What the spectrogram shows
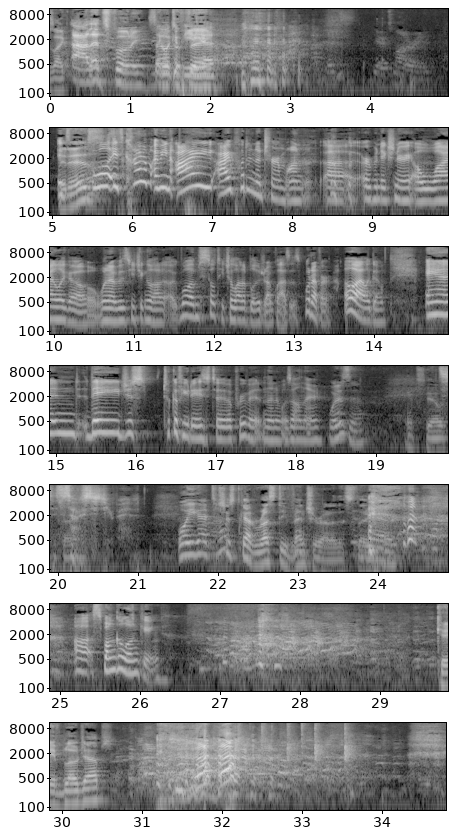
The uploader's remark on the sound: Live at Bridgetown Comedy Festival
